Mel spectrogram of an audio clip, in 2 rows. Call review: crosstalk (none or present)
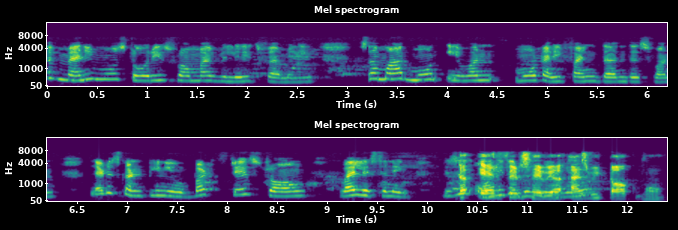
present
